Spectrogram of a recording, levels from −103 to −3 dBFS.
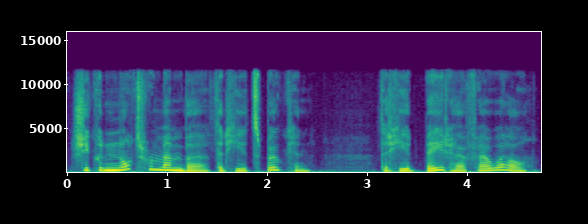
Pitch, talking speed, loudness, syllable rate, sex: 230 Hz, 165 wpm, -15 LUFS, 5.0 syllables/s, female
